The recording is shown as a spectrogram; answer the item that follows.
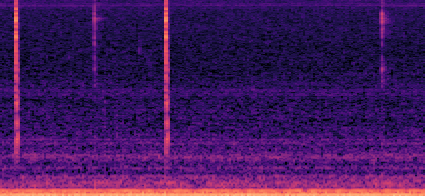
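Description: Two sharp computer mouse clicks about a second and a half apart, with a couple of fainter ticks, over a steady low electrical hum.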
